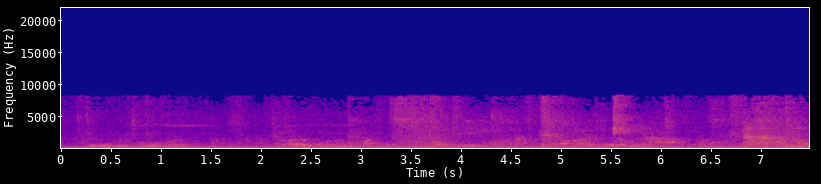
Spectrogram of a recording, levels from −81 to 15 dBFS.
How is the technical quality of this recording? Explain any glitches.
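Quality takes a clear hit, and it lasts the whole clip. It's likely MP3 compression: nothing comes through above 8.3 kHz, so the top end sounds dull. With bits this scarce, the encoder drops weak frequency lines that flicker in and out between frames, giving a watery, swirly texture, metallic chirps on bright sounds and smeared attacks. The damage is heavy enough to point to a very low bitrate, around 32 kbps.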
